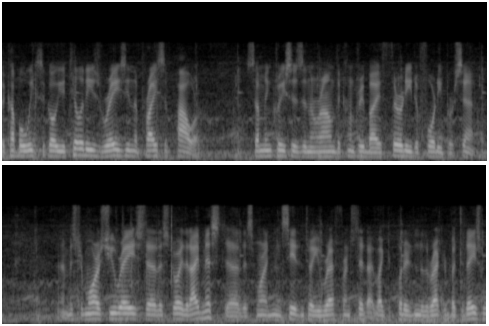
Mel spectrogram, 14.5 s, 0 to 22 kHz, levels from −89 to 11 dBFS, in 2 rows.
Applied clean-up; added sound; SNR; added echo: none; Motor vehicle (road); 14 dB; none.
